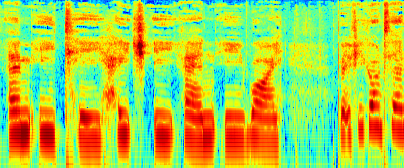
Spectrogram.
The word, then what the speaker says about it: Metheney: You spell it, it's Brynn, and then it's Metheney.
